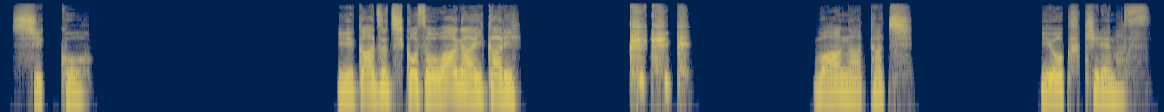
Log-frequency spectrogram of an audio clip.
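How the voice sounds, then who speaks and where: A voice actress playing a courteous, archaic-spoken samurai woman with a demon side, her soft formal speech giving way to shrill battle cries. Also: dry recording, clean studio sound. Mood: fierce, battle cries. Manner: courteous and archaic with a menacing undertone. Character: polite, bloodthirsty demon-blooded samurai woman. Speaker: voice actress for a game character. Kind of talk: game character voice lines.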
